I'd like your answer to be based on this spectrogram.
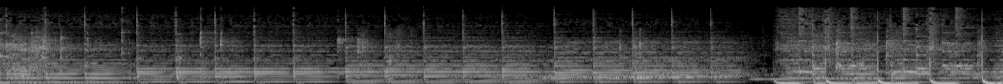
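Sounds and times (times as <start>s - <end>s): gentle instrumental music: 0.0s - 10.0s
music with heavy bass beat: 7.8s - 10.0s.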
